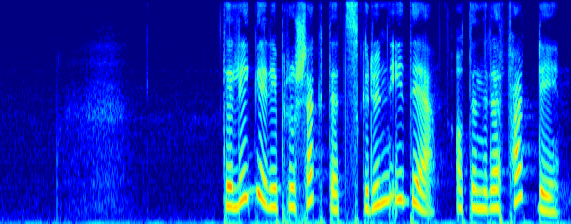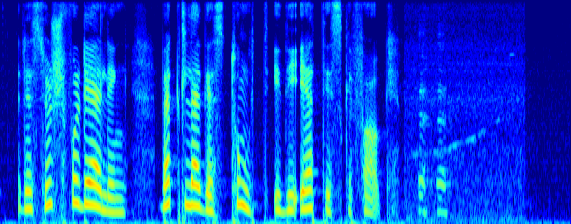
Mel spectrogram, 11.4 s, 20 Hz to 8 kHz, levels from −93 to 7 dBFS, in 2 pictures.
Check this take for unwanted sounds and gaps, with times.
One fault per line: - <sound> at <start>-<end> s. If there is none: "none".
- laugh at 9.8-10.9 s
